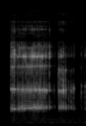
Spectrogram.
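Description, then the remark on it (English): A fart sound effect played by punching the buttons on a sound machine (sound box): a loud, buzzy, sustained rasp lasting over half a second, then a few shorter sputtering bursts trailing off, with no one talking. “That's on the sound box. Sound machine thing. I'm punching the buttons.”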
